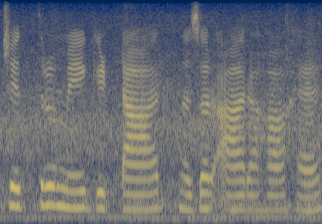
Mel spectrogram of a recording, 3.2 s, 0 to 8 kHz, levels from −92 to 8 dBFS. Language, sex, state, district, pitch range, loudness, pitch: Hindi, female, Madhya Pradesh, Dhar, 195-225 Hz, -19 LUFS, 205 Hz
